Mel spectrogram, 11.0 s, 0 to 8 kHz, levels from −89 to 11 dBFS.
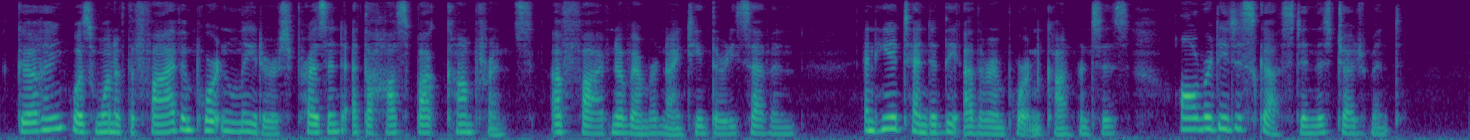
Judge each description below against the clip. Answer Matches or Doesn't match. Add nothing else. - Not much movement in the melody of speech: Doesn't match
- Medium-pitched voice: Matches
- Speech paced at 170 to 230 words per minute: Doesn't match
